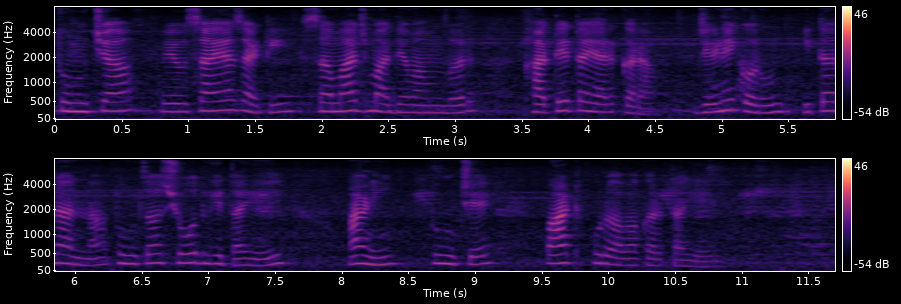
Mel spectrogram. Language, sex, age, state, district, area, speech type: Marathi, female, 45-60, Maharashtra, Thane, rural, read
